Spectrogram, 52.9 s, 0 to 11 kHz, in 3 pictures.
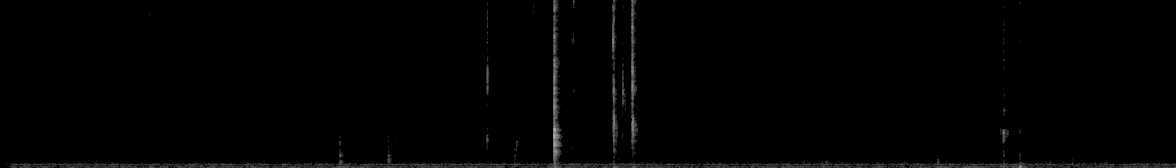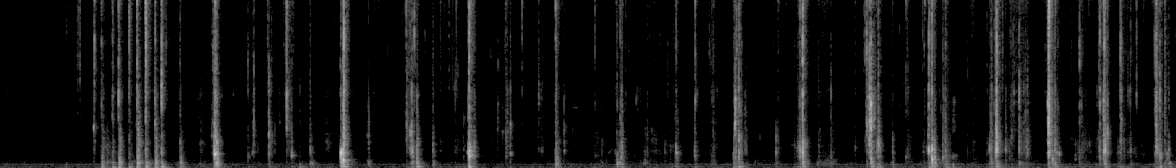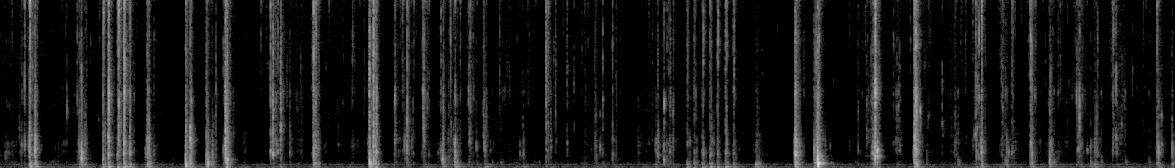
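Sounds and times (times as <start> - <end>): slime squished by hand: 18.7 - 52.9.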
